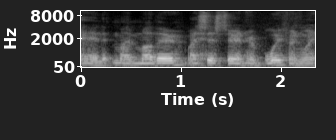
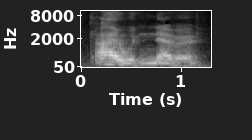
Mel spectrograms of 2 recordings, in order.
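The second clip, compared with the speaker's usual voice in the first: loud, thick, plainly insincere sarcasm; 7 dB louder than usual. Answering whether they walked out with the glasses unpaid: sarcastic. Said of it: "You said that pretty sarcastically".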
